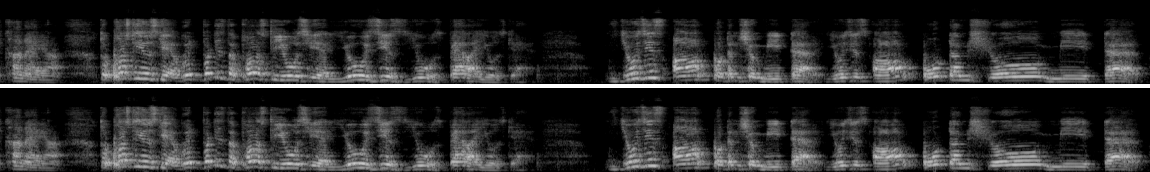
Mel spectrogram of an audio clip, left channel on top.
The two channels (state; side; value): normal; both; correlation 0.84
